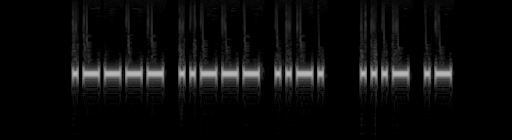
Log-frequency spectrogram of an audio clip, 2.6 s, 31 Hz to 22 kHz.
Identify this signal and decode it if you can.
Morse code, heard as a keyed tone, about 44 wpm, 700 Hz. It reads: 12F VA
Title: Field Day Exchanges Encore - 45wpm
